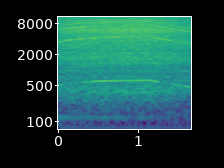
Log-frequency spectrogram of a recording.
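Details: Riccar upright vacuum, main motor only: a smooth, high-pitched whir holds steady with a faint clean tone and no rattle or scraping. The motor runs healthy.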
